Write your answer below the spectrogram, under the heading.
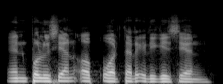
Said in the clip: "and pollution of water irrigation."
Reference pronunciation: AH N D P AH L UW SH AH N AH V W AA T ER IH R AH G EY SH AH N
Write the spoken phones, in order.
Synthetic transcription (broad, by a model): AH N P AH L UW S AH N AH P W AA T ER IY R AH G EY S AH N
